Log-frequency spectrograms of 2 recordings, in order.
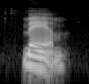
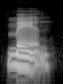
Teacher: because they both end with a nasal m or n. It's really hard to tell.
